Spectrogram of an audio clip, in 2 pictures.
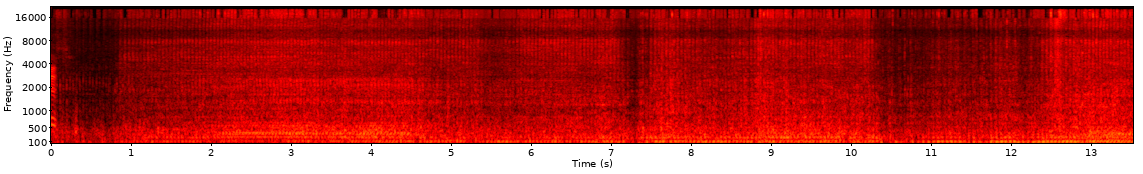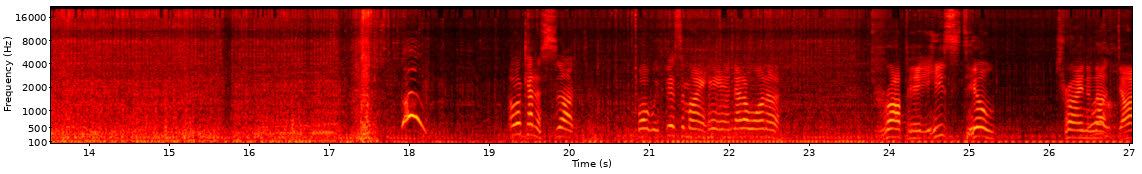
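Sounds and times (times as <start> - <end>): atv engine running hard: 0.0 - 27.0.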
